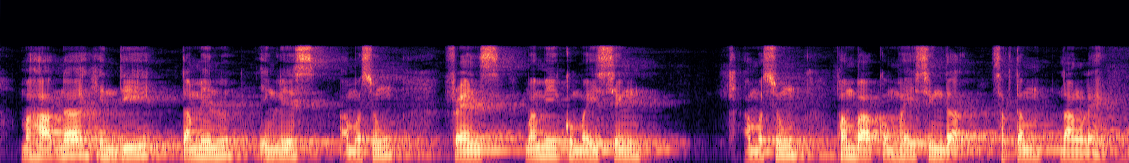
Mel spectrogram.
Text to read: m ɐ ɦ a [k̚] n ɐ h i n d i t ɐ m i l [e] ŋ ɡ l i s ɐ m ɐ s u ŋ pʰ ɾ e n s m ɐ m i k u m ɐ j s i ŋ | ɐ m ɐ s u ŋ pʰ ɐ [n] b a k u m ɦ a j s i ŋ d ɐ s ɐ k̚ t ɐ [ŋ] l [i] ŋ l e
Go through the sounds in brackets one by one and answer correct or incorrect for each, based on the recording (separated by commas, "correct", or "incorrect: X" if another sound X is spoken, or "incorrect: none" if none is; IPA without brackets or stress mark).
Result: correct, incorrect: i, incorrect: m, incorrect: m, incorrect: a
